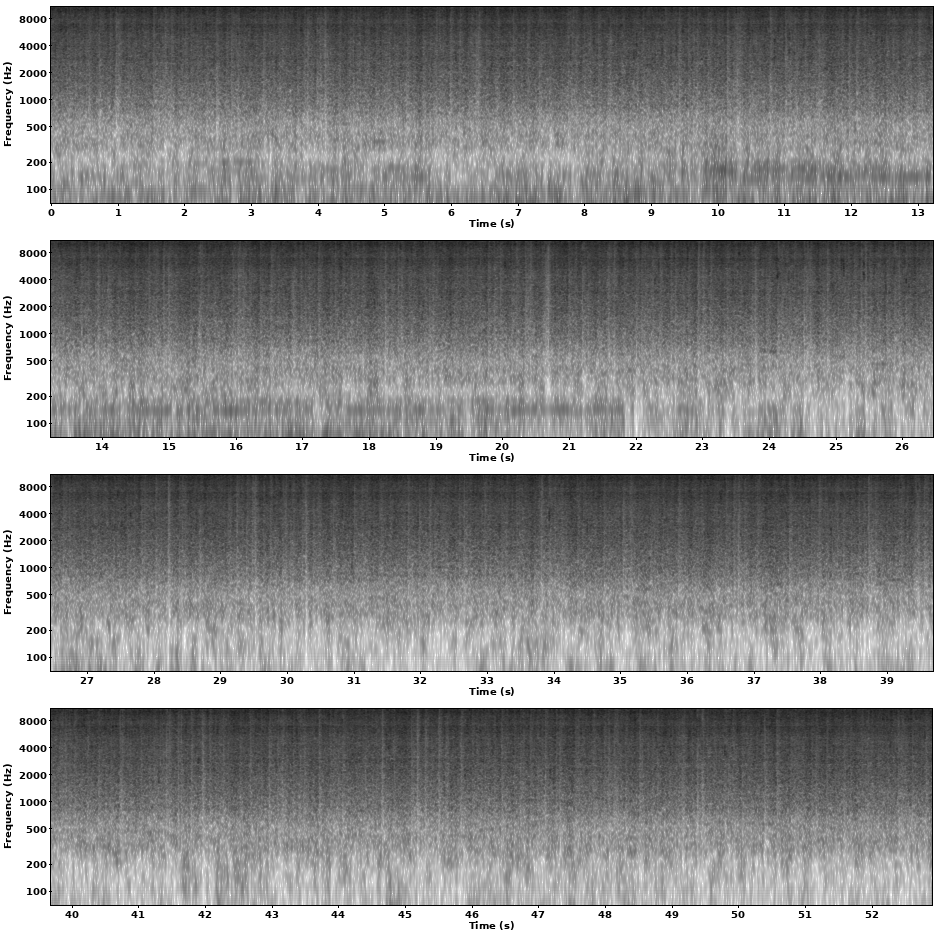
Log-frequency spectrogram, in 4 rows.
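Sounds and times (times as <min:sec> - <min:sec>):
steady rain falling: 0:00.0 - 0:52.9
low hum: 0:00.4 - 0:21.8.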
